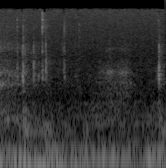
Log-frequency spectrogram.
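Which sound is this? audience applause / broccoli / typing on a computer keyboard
typing on a computer keyboard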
